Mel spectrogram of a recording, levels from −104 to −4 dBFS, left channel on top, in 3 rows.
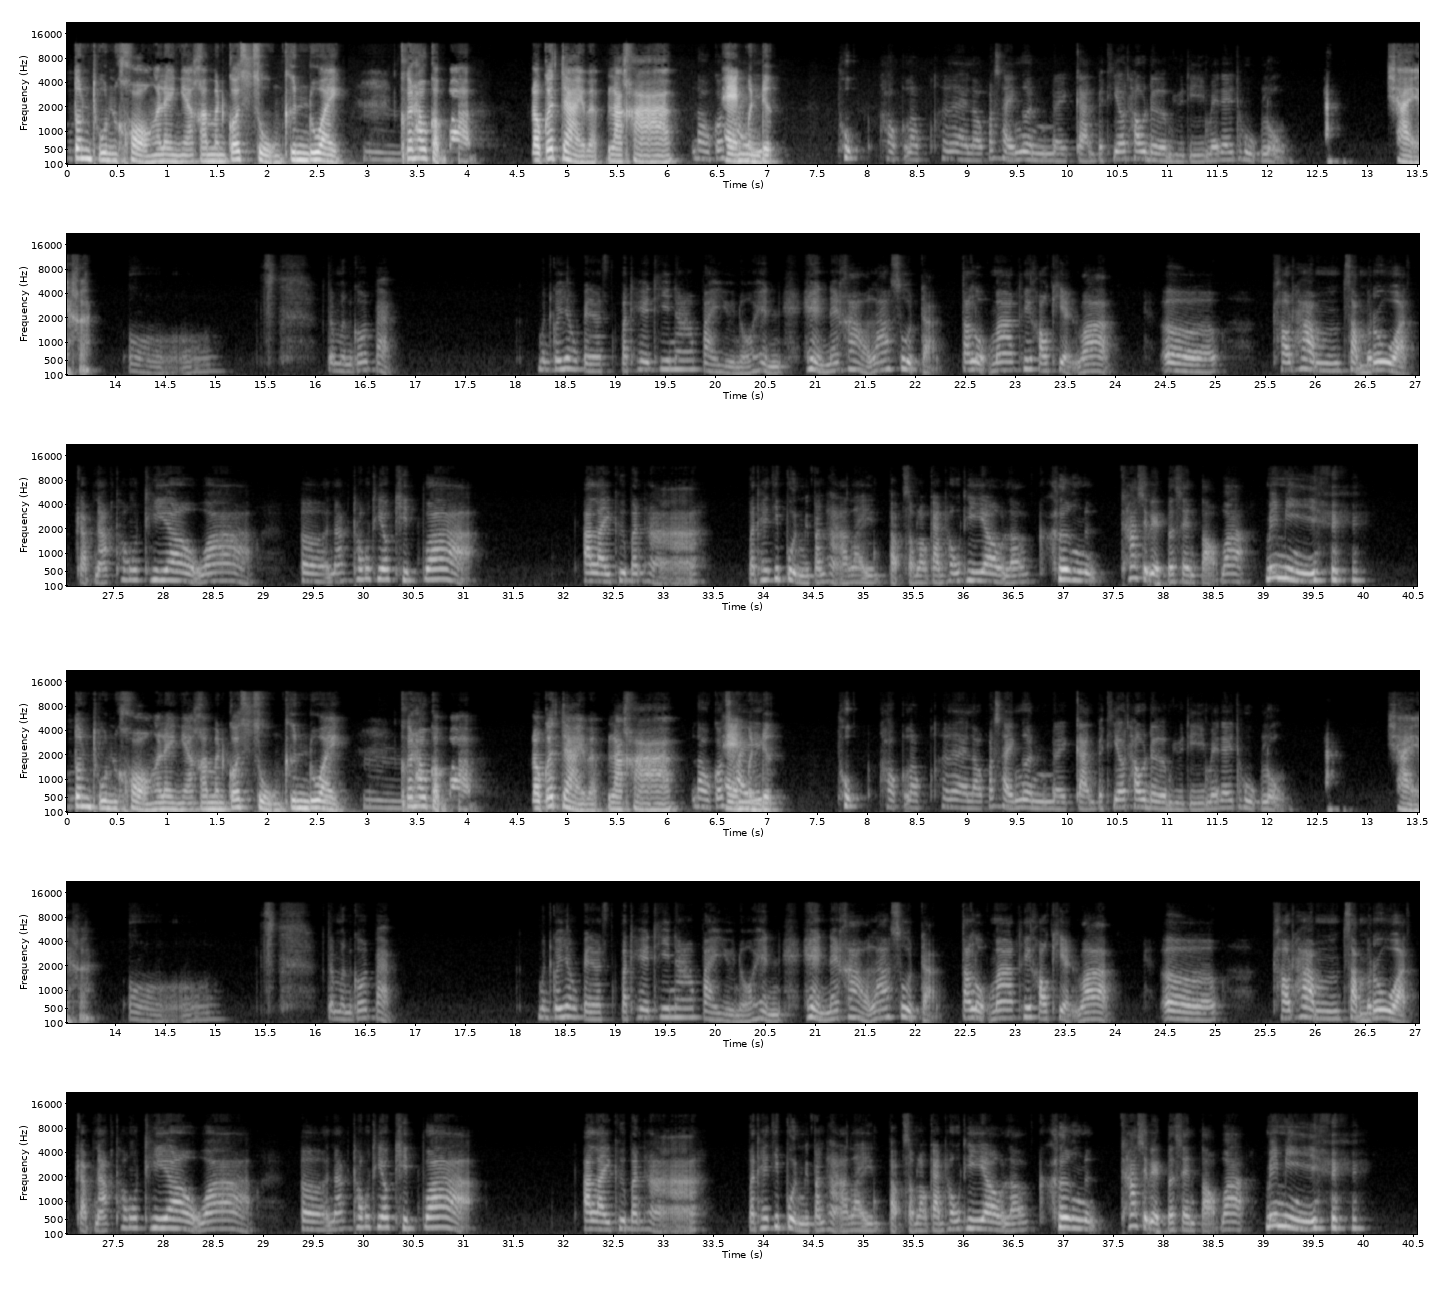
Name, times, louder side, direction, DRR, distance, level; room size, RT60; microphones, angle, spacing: voice 1, 0.0-2.7 3.3-4.1 4.6-6.1 6.6-7.0 13.2-13.7, left 5 dB, 55° left, 0.5 m, -25 dB
voice 2, 3.0-4.0 6.2-7.0 7.7-12.2 14.1-15.1 15.6-16.7 18.2-23.9 24.5-25.0 25.6-28.9 29.4-31.1 32.2-33.4 33.9-40.0, right 1 dB, 15° right, 0.9 m, -37 dB
8.8 x 6.9 x 4.8 m
head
